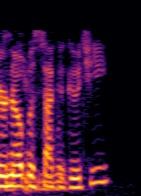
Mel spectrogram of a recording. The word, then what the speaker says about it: Hironobu Sakaguchi: Hironobu Sakaguchi? – Yes.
